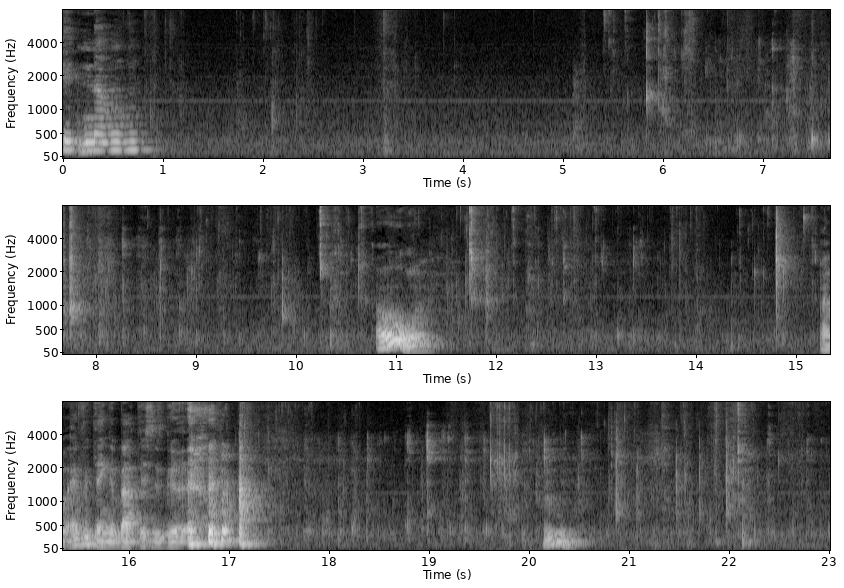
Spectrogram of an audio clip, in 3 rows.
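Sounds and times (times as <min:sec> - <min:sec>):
wet chewing and lip smacks: 0:00.9 - 0:04.0, 0:04.7 - 0:10.8, 0:11.4 - 0:15.3, 0:17.4 - 0:23.0
low vocal grunt falling in pitch: 0:20.2 - 0:20.5.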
